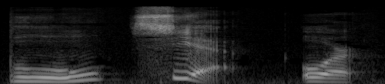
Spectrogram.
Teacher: bu when used on its own bu is fourth tone bu when bu is used before another fourth tone it becomes second tone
